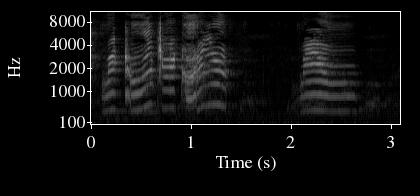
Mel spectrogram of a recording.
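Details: Parrot producing speech-like, harmonic vocal sounds in a small room. Several quick syllables are followed by a pause, then one longer drawn-out utterance.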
